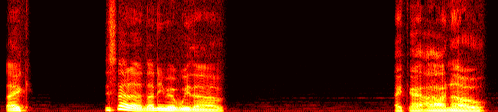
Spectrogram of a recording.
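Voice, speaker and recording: A man chatting casually and haltingly as he hosts a reaction video, rambling in a low-key way. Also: warm tone, faint music behind. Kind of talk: casual chat, reacting to game trailers.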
